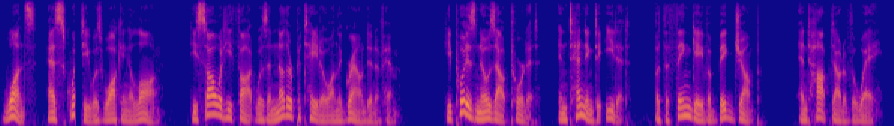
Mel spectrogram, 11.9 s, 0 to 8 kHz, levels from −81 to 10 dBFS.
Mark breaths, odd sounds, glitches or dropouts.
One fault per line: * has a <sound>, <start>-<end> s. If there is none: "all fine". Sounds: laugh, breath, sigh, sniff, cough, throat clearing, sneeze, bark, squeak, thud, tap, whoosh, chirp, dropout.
* has a dropout, 1.0-1.1 s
